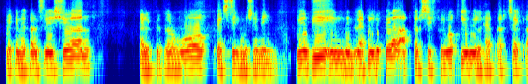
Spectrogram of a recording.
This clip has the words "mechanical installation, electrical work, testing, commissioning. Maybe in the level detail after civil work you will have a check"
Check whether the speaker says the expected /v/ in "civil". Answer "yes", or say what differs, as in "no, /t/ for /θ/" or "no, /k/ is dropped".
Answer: no, /f/ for /v/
